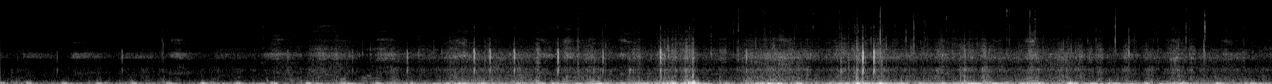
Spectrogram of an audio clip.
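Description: Skis running fast over groomed snow, with wind buffeting the body-worn camera's microphone. The rumble builds about 4 seconds in as speed picks up, with scattered sharp clicks and scrapes, and eases near the end.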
